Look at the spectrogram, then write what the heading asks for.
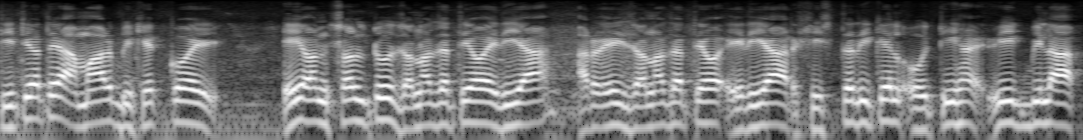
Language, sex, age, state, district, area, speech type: Assamese, male, 60+, Assam, Udalguri, urban, spontaneous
